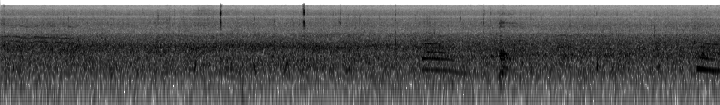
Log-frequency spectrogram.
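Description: A shallow river rushes steadily over rocks close by.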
